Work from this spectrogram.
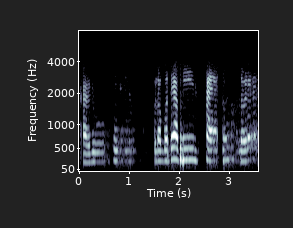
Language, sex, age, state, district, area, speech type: Assamese, female, 18-30, Assam, Majuli, urban, conversation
